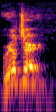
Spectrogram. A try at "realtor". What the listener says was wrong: It's not realtor. There's no A. Realtor.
